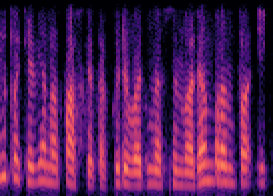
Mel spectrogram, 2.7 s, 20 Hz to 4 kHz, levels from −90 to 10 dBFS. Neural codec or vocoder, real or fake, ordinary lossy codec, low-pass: none; real; Opus, 32 kbps; 3.6 kHz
